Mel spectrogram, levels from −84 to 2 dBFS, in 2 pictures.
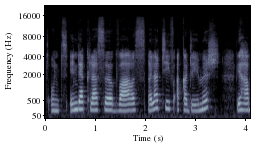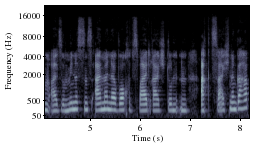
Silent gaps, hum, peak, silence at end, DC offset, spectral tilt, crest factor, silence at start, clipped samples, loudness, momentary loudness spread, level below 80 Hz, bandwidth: none; none; -2 dBFS; 0 s; under 0.1%; -3.5 dB/octave; 26 dB; 0.05 s; under 0.1%; -29 LUFS; 9 LU; -70 dBFS; 16 kHz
